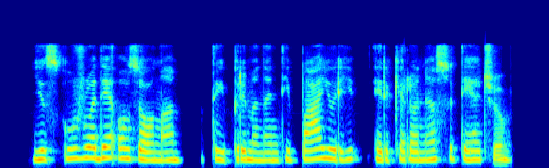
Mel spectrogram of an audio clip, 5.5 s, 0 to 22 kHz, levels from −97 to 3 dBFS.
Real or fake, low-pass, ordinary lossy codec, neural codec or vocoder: fake; 7.2 kHz; AAC, 48 kbps; codec, 16 kHz, 4 kbps, X-Codec, HuBERT features, trained on LibriSpeech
